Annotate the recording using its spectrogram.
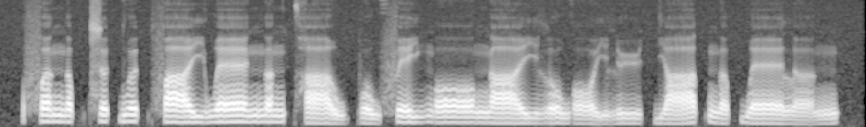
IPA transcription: f ɐ˧ ŋ ɐ˨˥ p̚ t͡s ɵ˧ t̚ w ɵ˧ t̚ f aː˨ j w ɛː˧ ŋ ɐ˧ ŋ t̪ʰ aː˨˩ w p o˨˩ w f e˧ j ŋ ɔː˧ ŋ aː˨ j l o˨ w ɔː˨˩ j l yː˨ t̚ j aː˨˥ t̚ ŋ ɐ˨˥ p̚ w ɛː˨ l ɐ˨˥ ŋ

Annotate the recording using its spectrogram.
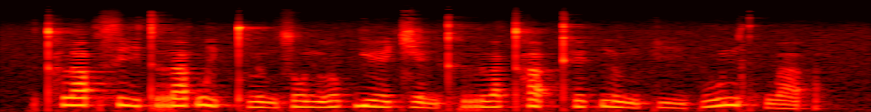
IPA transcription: kʰ l a˦˥ ʔ s iː˧ t r a˦˥ ʔ w i˨˩ t̚ pʰ l ɯ˩˦ ŋ s o˧ n l o˥˩ k̚ j eː˧ t͡ɕ e˨˩ n kʰ r ɯ˦˥ a̯ kʰ a˥˩ ʔ kʰ e˦˥ k̚ n ɯ˨˩ ŋ k iː˨˩ p uː˥˩ n kʰ w a˨˩ ʔ

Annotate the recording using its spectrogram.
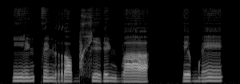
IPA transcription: ĩː˨ ɳ t ẽ˨ ɳ r ɒ˨ b x i˨ ɽ i˨ ɳ b a˨ | ɪ˨ b ɽ ẽ˦

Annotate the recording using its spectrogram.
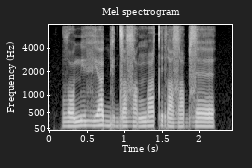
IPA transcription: ðˤ u mʲ ɯ vʲ a bʲ ʌ dʲ ɯ zˤ ʌ ŋ͡m i tˤ rʲ a zˤ ɛ b z ɛ

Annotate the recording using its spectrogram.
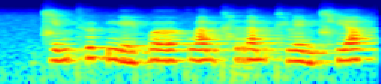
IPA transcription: t͡ɕ e˦˥ n tʰ ɯ˦˥ k̚ ŋ eː˩˦ p ɤː˧ k w a˧ m kʰ r a˦˥ m kʰ l e˨˩ n t͡ɕʰ i˦˥ a̯

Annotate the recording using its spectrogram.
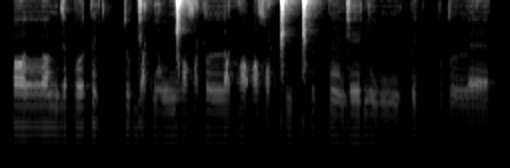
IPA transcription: ɔ lː ɔ n d ɛ p o t ɛ̃ k tː u ɡ e ɡ dˤ ẽ ɡ ŋ͡ǁ ɛ zˤ ɤ k lː ɛ ɡ ðˤ ɛ ʔ ɛ zˤ o ǁ i ǁʰ ɯ ɡ t ɛ̃ː ɡ eː ɡ ɛ̃ ɡ nː ẽ k p e k pː ɤ k lː ɛ

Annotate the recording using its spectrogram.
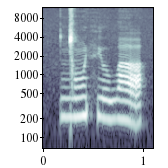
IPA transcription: ŋ͡ǀ õ fʲ o w a

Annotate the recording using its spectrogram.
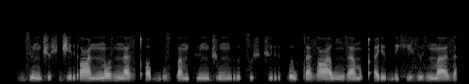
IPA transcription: d͡z ʉ n d͡ʒ ɔ ʃ d͡ʒ e r ʕ e m n ɔ z n a z qʼ ɔ b u z p a m kʲ u n d͡ʒ u m r u t͡s u ʃ t͡ʃ ʉ r p ə w t a z ʕ a w n z a m qʼ e ɾʲ ə b e xʲ e z ʉ z m a z

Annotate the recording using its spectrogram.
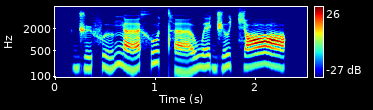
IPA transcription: d͡ʒ y˨˩˦ f ɯː˨˩˦ ŋ æː˨˩˦ x u˧˥˧ tʰ æː˨˩˦ w e˧˥˧ d͡ʒ ɯ˧˥˧ t͡ɕ ɑː˧˥˧

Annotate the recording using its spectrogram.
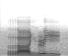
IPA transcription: r a ɲ ɭ i

